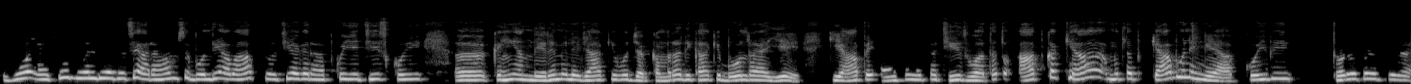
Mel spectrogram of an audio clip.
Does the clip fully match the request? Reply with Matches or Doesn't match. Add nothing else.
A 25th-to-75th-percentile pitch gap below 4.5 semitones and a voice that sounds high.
Matches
